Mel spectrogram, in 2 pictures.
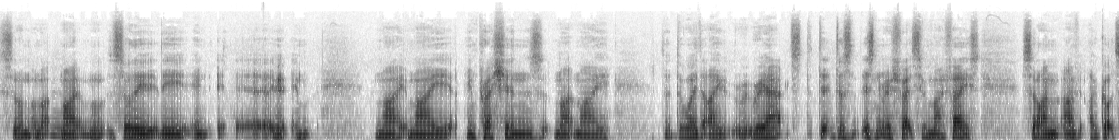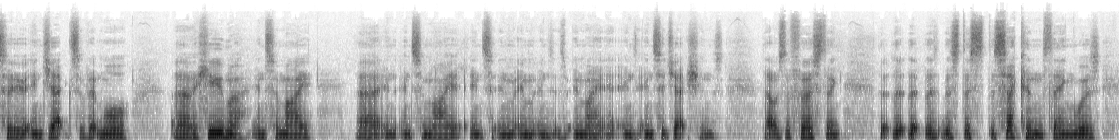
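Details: Aphasia following a stroke about a year earlier in an adult man, after taking part in a conversation-therapy group, with frequent word and syllable repetitions and restarts; aphasia.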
